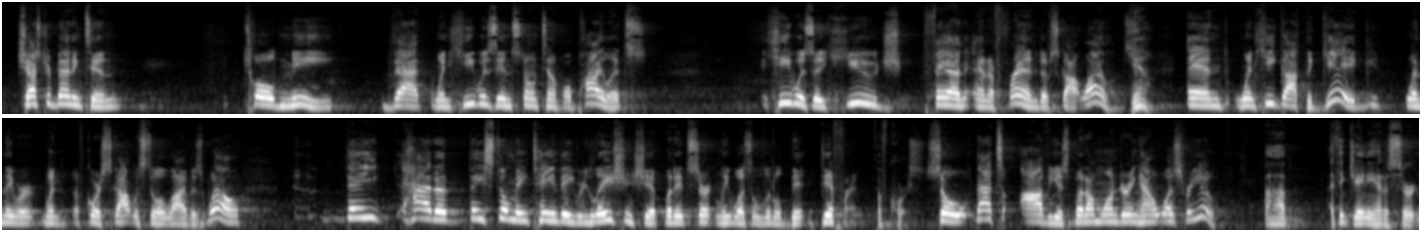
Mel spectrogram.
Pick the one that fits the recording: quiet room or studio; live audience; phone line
live audience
